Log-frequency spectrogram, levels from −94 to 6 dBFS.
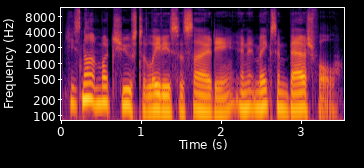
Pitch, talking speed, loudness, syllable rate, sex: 140 Hz, 205 wpm, -16 LUFS, 5.1 syllables/s, male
